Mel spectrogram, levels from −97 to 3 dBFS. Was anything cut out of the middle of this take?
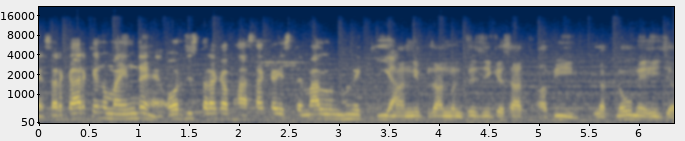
yes; 1 cut; at 3.6 s

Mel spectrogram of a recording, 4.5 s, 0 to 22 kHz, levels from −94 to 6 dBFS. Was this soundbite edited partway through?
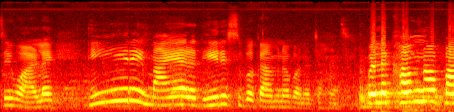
yes; 1 cut; at 3.5 s

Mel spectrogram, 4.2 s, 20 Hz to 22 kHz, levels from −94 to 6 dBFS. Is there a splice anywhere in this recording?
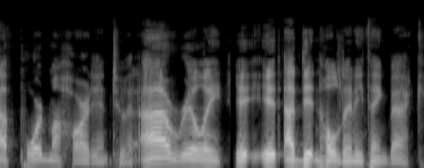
yes; 1 cut; at 2.2 s

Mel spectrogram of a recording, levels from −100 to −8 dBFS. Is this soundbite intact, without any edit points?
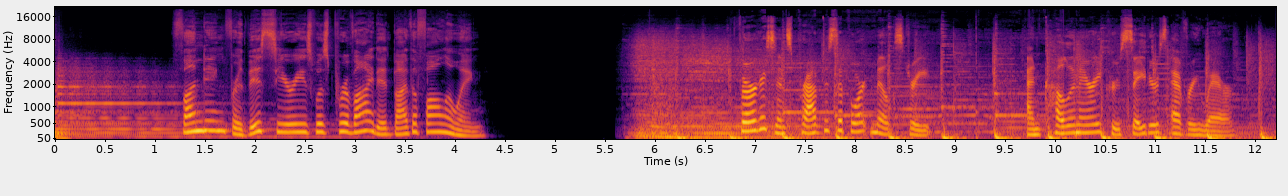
no; 1 cut; at 1.2 s

